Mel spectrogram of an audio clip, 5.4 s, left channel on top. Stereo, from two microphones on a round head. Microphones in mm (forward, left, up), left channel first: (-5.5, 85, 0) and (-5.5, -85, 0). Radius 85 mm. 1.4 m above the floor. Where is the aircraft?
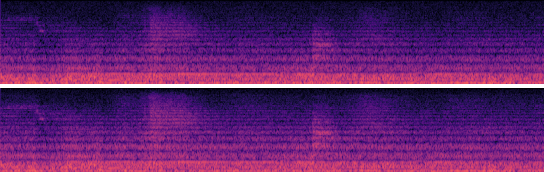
40° right (ahead or behind).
